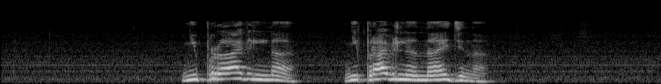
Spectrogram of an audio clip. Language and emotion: Russian, angry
